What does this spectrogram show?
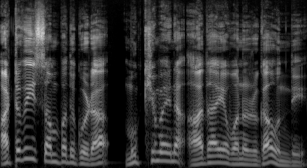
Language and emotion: Telugu, neutral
